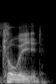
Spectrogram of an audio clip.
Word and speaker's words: Khalid: Yeah, you called him Khalid. It's Khalid, pop singer.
